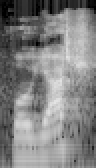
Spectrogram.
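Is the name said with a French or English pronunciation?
French. The name is pronounced the French way. "tiếng Pháp đọc là Voyage"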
